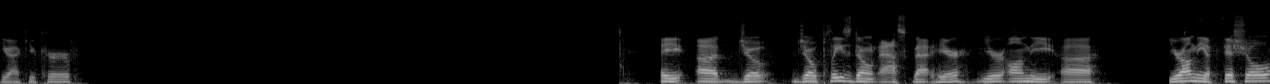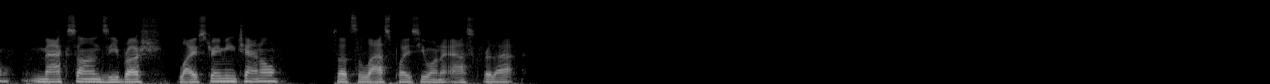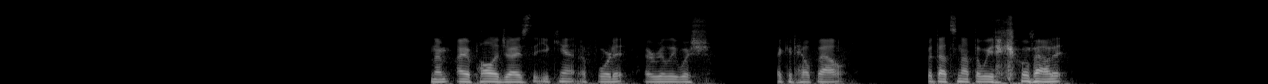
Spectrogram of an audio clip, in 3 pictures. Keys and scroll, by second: 3.6 s, 10.4 s, 18.5 s, 23.9 s, 26.9 s.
